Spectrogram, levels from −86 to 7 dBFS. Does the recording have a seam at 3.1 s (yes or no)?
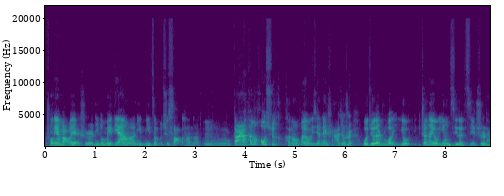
yes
